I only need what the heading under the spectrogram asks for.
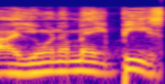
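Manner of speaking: ordinary talk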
